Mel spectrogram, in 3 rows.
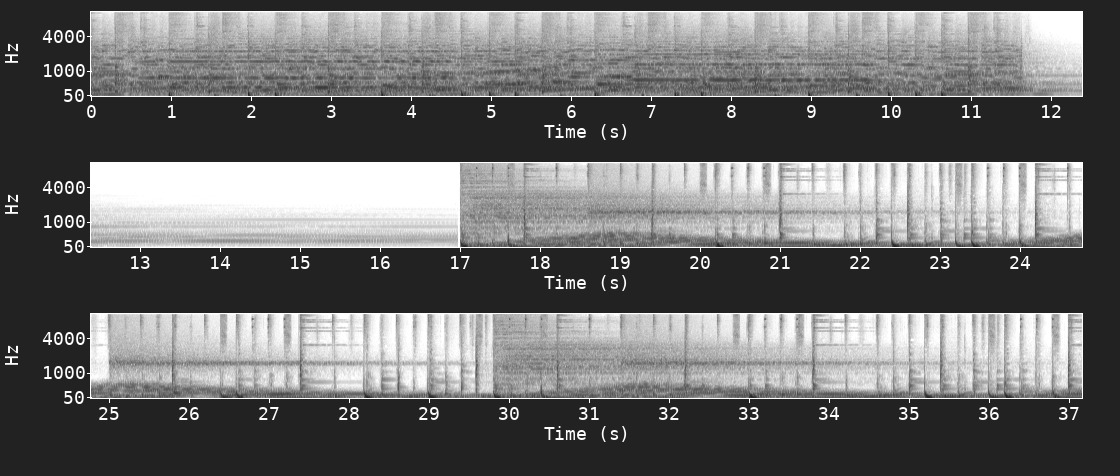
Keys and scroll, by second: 1.3 alt+s, 7.3 alt+z, 13.5 alt+z, 17.8 ctrl+e, 19.2 ctrl+e, 20.5 ctrl+e, 23.9 ctrl+e, 28.1 ctrl+b, 35.0 ctrl+e, 36.7 ctrl+z.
